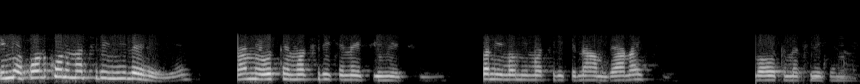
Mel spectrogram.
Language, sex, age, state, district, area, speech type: Maithili, female, 45-60, Bihar, Samastipur, rural, conversation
